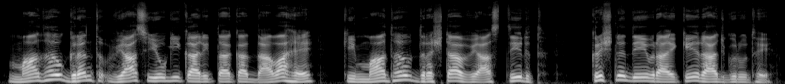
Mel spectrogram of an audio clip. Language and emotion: Hindi, neutral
